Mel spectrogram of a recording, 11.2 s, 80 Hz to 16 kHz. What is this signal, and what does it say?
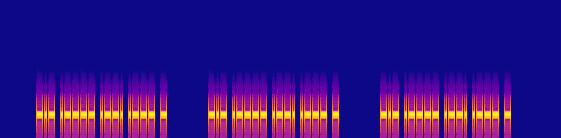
Morse code, heard as a keyed tone, about 30 wpm, 700 Hz. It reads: K1PJT K1PJT K1PJT
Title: USA Call Signs - 5 Characters - Repeated 3x - 30wpm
